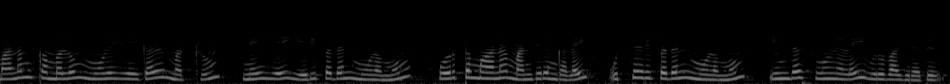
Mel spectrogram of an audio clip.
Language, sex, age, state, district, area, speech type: Tamil, female, 18-30, Tamil Nadu, Erode, rural, read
